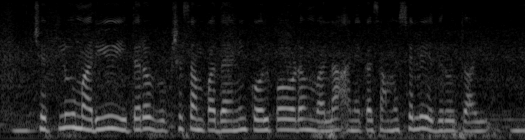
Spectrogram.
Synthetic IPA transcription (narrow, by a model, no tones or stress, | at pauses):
t͡ʃeʈlumɐɾijuit̪ɐɾɐɾukʂɐsɐmpɐd̪aːnːikoːlpɔːʋɐɽɐmʋɐlːɐʔɐnɛːkɐsɐmɐsjɐlue̞d̪uɾut̪aːji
